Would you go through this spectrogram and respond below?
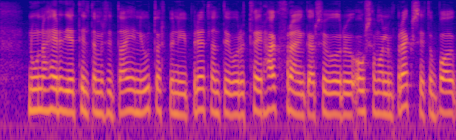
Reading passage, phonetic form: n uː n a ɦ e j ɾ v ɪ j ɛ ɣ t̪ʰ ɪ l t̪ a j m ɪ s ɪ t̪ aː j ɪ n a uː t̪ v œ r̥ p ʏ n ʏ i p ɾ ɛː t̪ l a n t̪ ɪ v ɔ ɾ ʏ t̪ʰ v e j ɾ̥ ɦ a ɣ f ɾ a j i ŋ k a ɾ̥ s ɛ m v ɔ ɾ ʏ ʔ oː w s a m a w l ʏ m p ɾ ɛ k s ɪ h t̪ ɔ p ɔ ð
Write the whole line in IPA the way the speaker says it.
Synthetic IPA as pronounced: n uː n a ɦ e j ɾ ð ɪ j ɛ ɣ t̪ʰ ɪ l t̪ a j m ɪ s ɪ t̪ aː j ɪ n i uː t̪ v œ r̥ p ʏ n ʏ i p ɾ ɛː t̪ l a n t̪ ɪ v ɔ ɾ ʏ t̪ʰ v e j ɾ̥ ɦ a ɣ f ɾ a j i ŋ k a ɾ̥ s ɛ m v ɔ ɾ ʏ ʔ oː w s a m a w l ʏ m p ɾ ɛ k s ɪ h t̪ ɔ p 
